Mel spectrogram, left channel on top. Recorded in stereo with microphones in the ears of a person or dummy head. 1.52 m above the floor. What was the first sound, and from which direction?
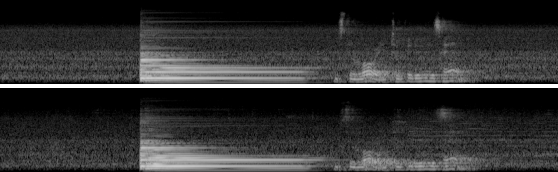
A guitar, 10° left (ahead or behind).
